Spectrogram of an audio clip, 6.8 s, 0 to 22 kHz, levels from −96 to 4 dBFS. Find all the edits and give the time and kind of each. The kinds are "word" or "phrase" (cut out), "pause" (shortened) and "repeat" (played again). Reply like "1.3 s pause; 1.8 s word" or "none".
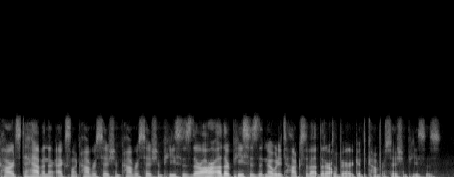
1.8 s repeat; 5.0 s word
